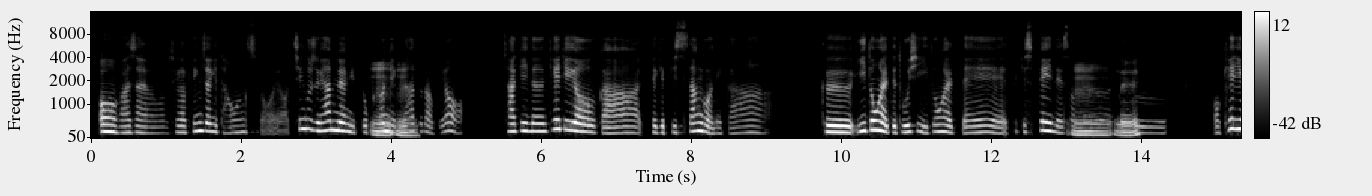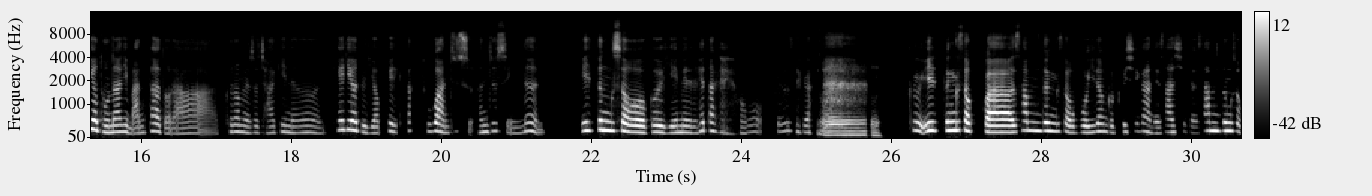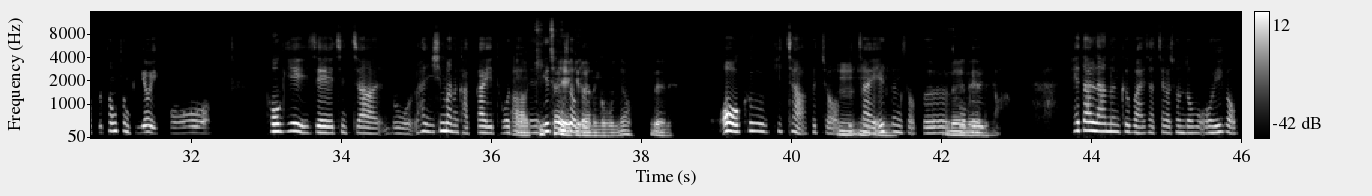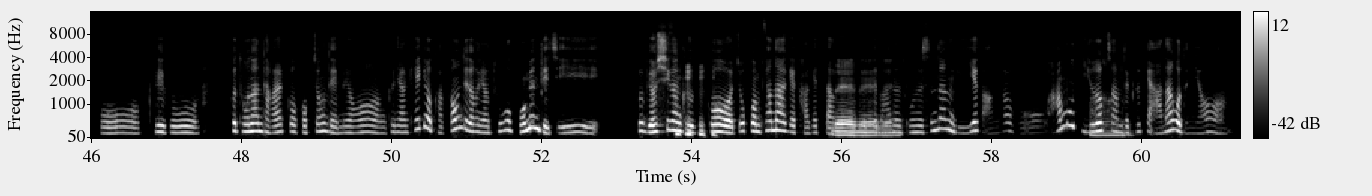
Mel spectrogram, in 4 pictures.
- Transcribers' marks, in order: other background noise; laughing while speaking: "해 달래요. 그래서 제가"; tapping; laugh
- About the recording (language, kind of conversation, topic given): Korean, advice, 남들의 소비 압력 앞에서도 내 가치에 맞는 선택을 하려면 어떻게 해야 할까요?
